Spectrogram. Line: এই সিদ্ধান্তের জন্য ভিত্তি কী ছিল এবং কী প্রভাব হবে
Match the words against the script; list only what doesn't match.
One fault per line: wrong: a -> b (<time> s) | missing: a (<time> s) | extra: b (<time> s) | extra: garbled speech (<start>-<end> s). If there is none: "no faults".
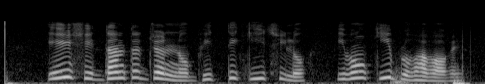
no faults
